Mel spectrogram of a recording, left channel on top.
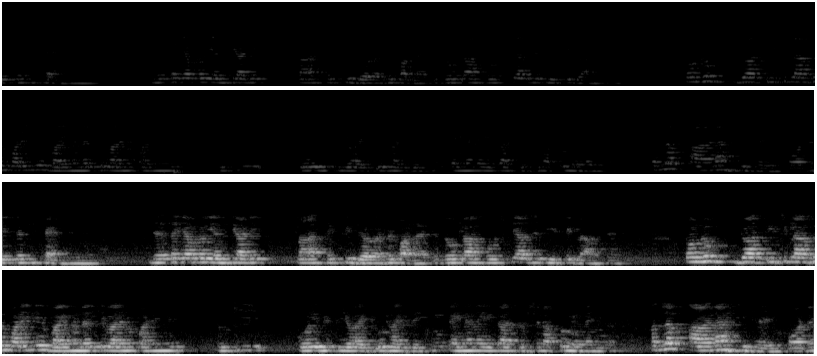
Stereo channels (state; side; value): quieter; left; 36.7 dB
